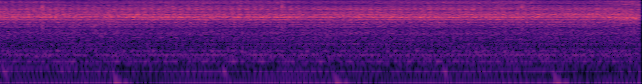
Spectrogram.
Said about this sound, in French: notre produit circule et là on l'entend, il est aspiré par le moteur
